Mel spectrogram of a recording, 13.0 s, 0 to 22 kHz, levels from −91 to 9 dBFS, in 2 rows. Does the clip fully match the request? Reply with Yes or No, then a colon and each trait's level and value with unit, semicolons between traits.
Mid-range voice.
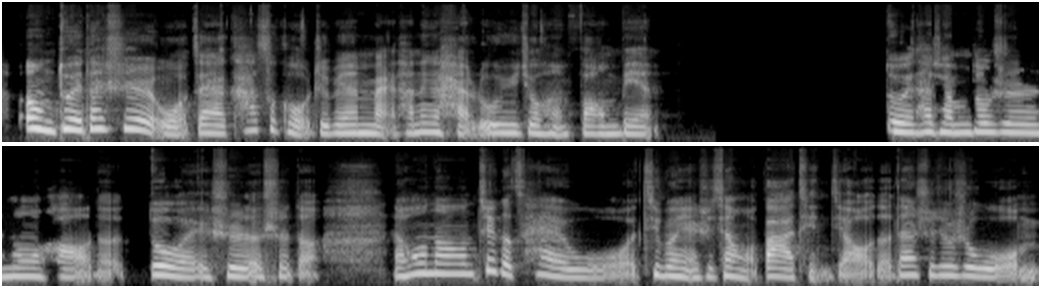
No: high, 210 Hz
